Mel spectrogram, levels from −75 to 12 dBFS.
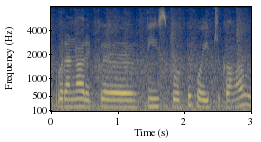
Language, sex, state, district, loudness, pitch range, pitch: Tamil, female, Tamil Nadu, Namakkal, -13 LUFS, 200-220 Hz, 210 Hz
